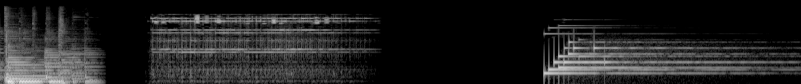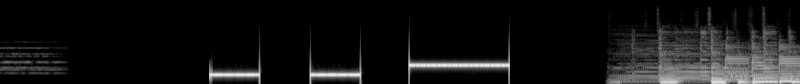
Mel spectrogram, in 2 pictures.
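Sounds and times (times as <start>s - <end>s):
background music: 0.0s - 1.0s, 5.5s - 8.6s, 14.1s - 16.0s.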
